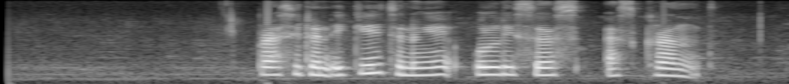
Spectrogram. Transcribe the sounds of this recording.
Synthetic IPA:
pɾesid̪̥ɛ̤nikid̥ʒ̥ə̤nəŋeulisəsʔɛsɡ̥ɾant̪

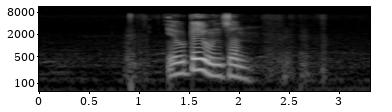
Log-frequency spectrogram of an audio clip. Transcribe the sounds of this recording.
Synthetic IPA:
ewʈʌjɦunt͡sʰʌn

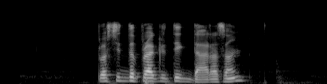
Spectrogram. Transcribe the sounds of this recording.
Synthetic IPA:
prʌsid̪ʱːʌprakrit̪ik̚d̪ʱaɾat͡sʰʌn

